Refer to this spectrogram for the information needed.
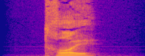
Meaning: loyal; faithful; true
- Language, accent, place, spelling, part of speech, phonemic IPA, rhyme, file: German, Germany, Berlin, treu, adjective, /tʁɔɪ̯/, -ɔɪ̯, De-treu.ogg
